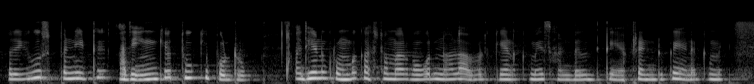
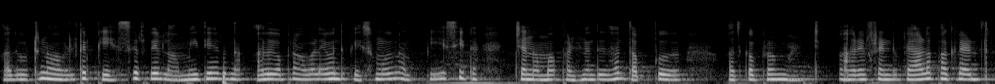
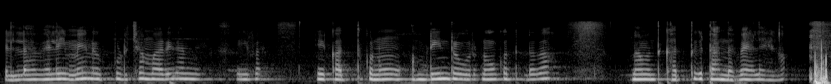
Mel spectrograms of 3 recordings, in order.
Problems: background sounds at intervals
